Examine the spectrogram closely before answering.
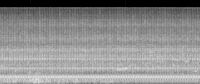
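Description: A small engine running steadily at idle: an even, unchanging drone with a fast, regular pulse.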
